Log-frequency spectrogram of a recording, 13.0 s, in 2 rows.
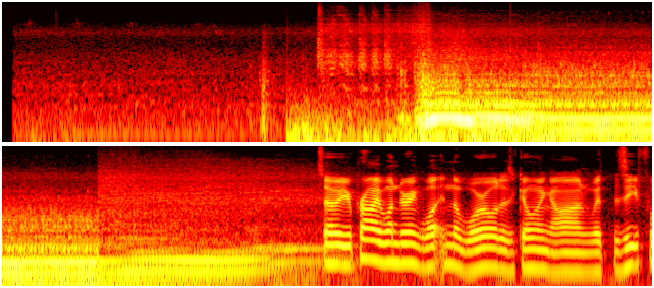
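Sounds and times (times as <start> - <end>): thump: 2.6 - 2.8
car engine starting and idling: 2.9 - 10.2.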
